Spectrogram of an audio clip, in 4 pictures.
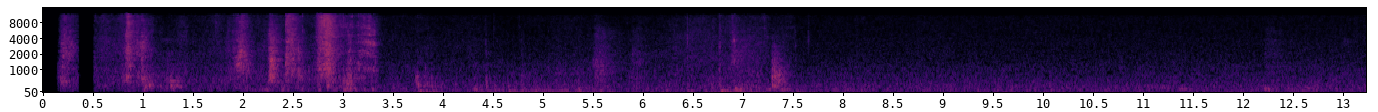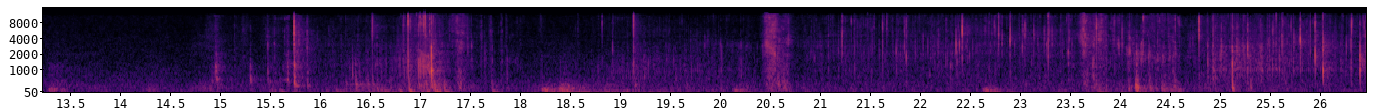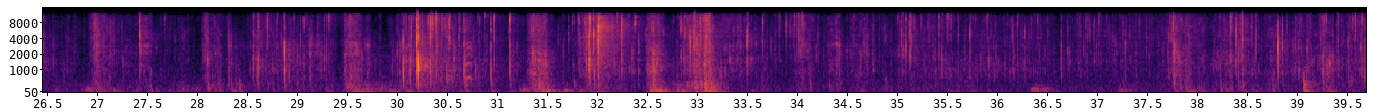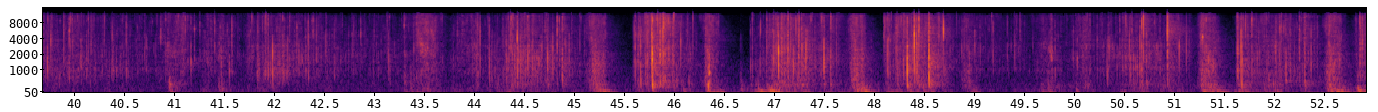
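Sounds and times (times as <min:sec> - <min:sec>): hands squishing slime: 0:15.5 - 0:52.9.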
